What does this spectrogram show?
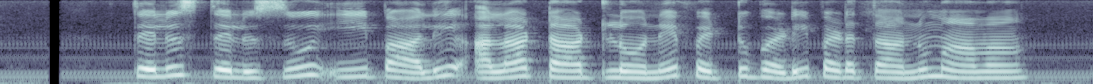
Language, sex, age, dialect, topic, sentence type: Telugu, female, 56-60, Utterandhra, banking, statement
